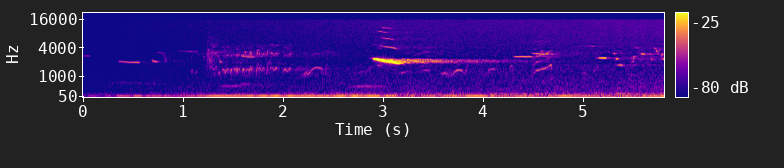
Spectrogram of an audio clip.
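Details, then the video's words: Meadowlark song: scattered soft slurred whistles, then one loud, clear, downslurred whistle that trails off, followed by more faint whistled notes over a low rumble. "Sounds of the Meadowlark"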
